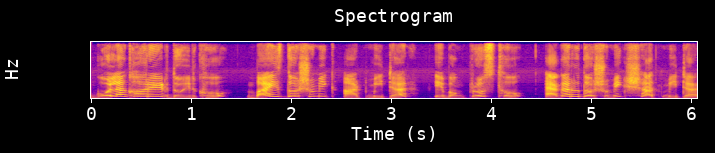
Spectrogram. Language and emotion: Bengali, neutral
